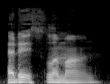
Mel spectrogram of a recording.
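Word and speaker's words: Hedi Slimane: Eddie Sliman.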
